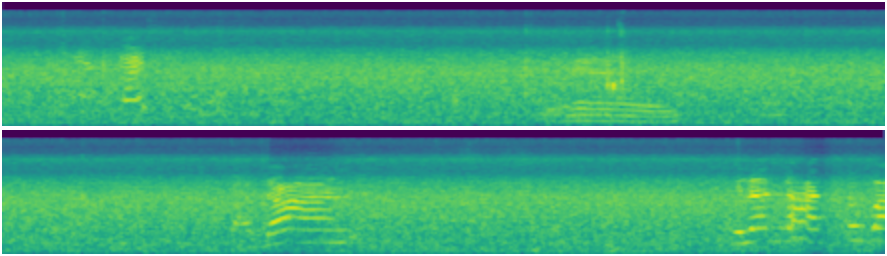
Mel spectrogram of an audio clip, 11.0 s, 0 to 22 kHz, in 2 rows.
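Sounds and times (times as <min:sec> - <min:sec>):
heavy rain pouring: 0:00.0 - 0:11.0
child's voice: 0:00.4 - 0:01.0, 0:10.0 - 0:11.0.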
